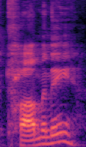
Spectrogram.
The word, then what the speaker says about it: Khamenei: It would look like it was Khamenei. Khamenei. They had the K silent. I've heard some people pronouncing his name Khamenei or Khamenei, putting a little in there. And yes, this guy ran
